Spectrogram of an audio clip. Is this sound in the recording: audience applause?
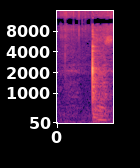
no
